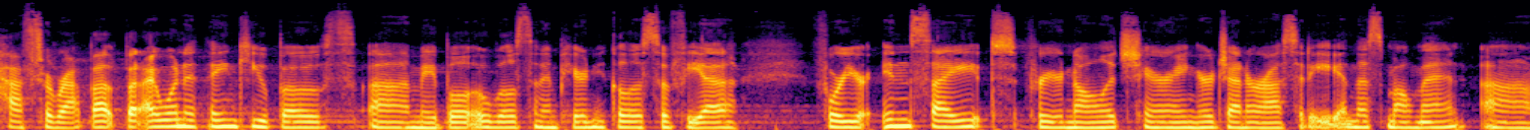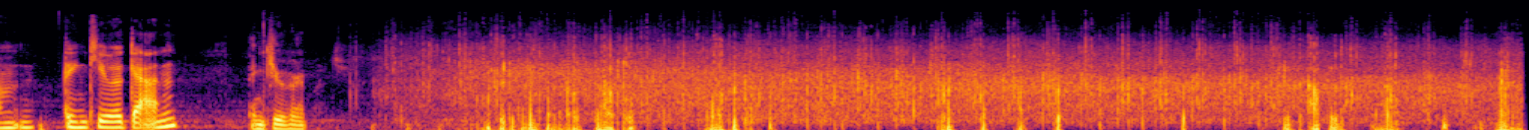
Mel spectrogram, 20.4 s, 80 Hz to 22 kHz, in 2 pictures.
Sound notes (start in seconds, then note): 12.6 audience applauds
